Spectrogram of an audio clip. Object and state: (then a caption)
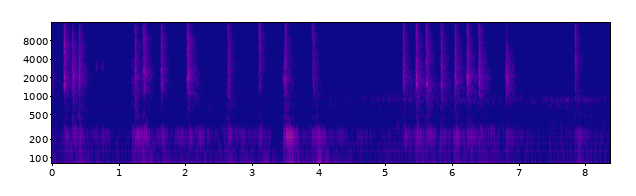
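Magnetic drawing pad with steel beads. A yellow magnetic pen is drawn over the grid of a black plastic magnetic drawing tablet filled with steel beads, pulling the beads up with sharp, bright clicks. About twenty short, dry clicks come in quick clusters separated by brief pauses, each dying away almost instantly over a faint low hum.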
